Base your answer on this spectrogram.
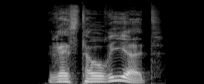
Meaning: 1. past participle of restaurieren 2. inflection of restaurieren: third-person singular present 3. inflection of restaurieren: second-person plural present
- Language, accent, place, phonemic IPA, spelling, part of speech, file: German, Germany, Berlin, /ʁestaʊ̯ˈʁiːɐ̯t/, restauriert, verb, De-restauriert.ogg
